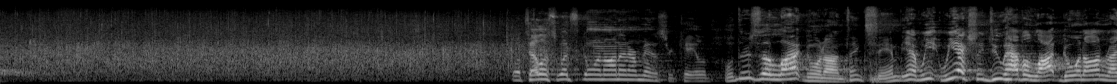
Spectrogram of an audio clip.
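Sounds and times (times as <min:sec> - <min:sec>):
audience clapping: 0:00.0 - 0:06.4
speech: 0:05.1 - 0:11.1.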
